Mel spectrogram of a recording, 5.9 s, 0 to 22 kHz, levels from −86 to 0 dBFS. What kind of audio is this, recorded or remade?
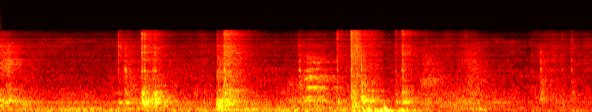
remade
